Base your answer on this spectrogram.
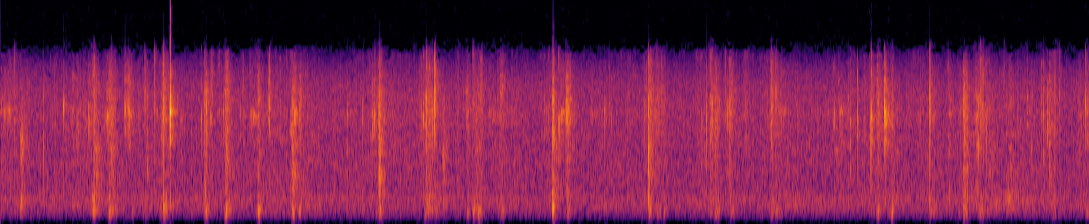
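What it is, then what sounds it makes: Bar soap being shaved. A yellow utility knife shaves and scrapes curls off a solid oval white soap bar with a printed logo, held in the hand. A steady dry scraping hiss carries a rapid run of sharp, bright crackles and clicks that die away almost instantly, with very little low end.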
